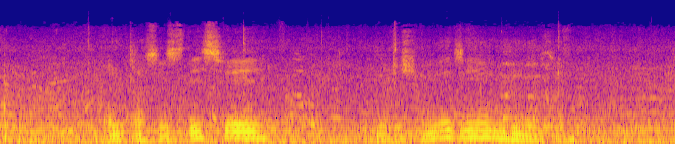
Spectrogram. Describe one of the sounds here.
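Children and young people chatter and call out nearby outdoors.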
